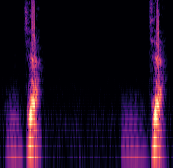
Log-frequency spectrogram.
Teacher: You can feel the sound d before j. It's j, jeep.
